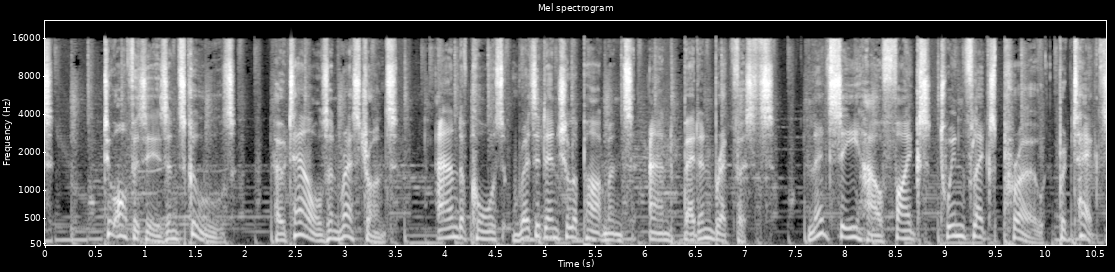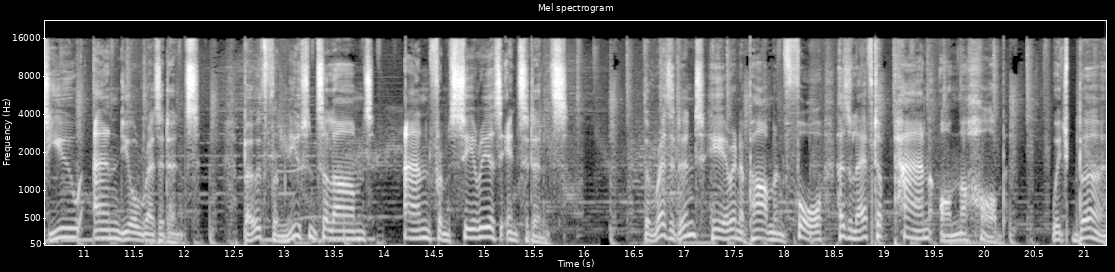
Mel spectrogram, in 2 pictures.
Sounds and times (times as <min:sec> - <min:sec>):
Speech: 0:00.0 - 0:16.0, 0:16.6 - 0:21.2
Music: 0:00.0 - 0:21.2.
